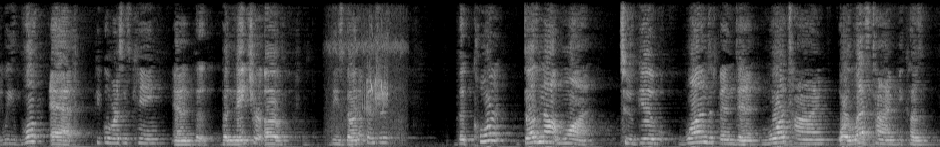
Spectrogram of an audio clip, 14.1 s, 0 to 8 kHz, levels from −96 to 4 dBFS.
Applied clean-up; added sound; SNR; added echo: neural separator model SepFormer DNS4.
